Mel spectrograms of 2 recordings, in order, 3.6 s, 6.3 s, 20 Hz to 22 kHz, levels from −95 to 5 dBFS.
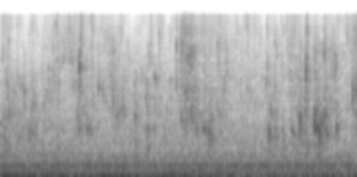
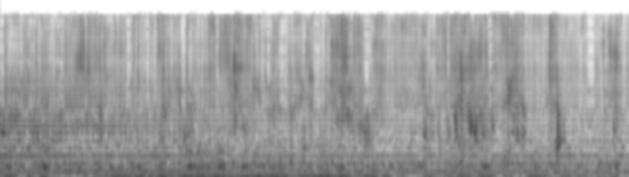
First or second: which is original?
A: first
